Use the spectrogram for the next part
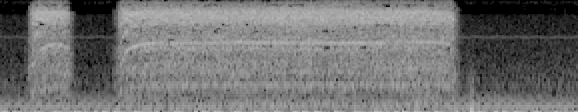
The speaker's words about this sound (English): Now the bees are in there right now in a panic. Well, yeah. I mean, you just ran a drill through their parlor. And what they do is they immediately start sucking up the honey and repairing the damage.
